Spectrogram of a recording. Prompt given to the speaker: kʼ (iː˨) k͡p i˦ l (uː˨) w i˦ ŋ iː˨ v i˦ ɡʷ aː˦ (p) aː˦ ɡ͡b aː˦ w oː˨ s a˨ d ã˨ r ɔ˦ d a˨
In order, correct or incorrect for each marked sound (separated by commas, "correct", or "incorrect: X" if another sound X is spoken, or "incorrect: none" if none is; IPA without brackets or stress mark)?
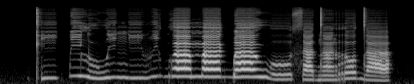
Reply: correct, incorrect: u˨, incorrect: m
